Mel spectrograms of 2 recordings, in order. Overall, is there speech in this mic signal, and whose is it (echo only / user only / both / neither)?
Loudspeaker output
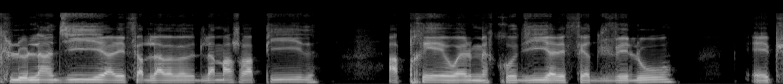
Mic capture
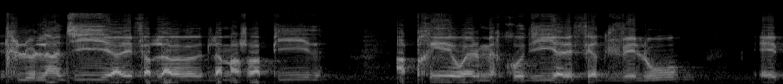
echo only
